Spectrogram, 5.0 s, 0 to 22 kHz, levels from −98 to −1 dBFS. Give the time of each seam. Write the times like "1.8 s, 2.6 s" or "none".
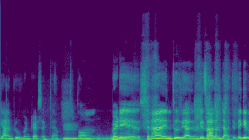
none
